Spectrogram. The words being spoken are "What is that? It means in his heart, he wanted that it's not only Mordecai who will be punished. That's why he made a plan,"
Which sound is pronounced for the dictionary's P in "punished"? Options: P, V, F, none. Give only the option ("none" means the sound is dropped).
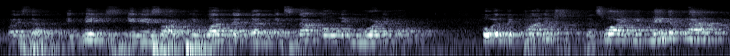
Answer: P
